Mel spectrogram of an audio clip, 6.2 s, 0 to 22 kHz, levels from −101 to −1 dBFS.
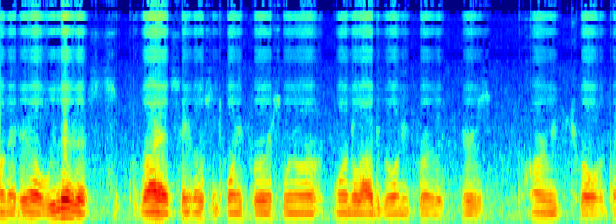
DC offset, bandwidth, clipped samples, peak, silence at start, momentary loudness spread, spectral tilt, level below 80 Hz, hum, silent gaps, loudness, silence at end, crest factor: under 0.1%; over 20 kHz; under 0.1%; -2 dBFS; 0 s; 14 LU; -8 dB/octave; -58 dBFS; none; none; -20 LUFS; 0 s; 20 dB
